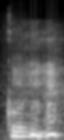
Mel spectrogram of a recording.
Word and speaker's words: Koen: Seems like I even butchered what seemed to be like the most Dutchish name I could find, Cohen instead of Koen, which is how everybody would say it here, but it's okay.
